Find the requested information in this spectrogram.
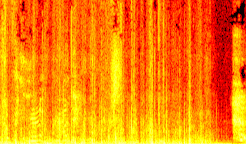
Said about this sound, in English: I'm, I'm trying sorry, to make what? a sincere point here, and all I hear is. I hear like paper shuffling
